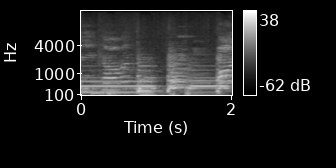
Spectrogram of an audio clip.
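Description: A man singing a jazz song, accompanied by chords on a hollow-body archtop guitar.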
